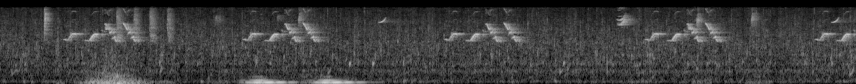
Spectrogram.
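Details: Blue-black grassquit song by a waterfall: buzzy rising chip clusters repeated about every 1.6 seconds, with a couple of low thumps and a brief low noise early on, over steady water rush.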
